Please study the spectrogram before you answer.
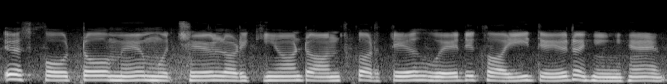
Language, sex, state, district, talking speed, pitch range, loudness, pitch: Hindi, female, Madhya Pradesh, Katni, 110 wpm, 180-195 Hz, -12 LUFS, 185 Hz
